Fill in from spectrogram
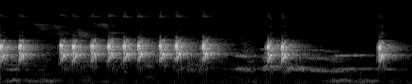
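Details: A sooty-headed bulbul rolls out harsh alarm notes in the morning, a fast burst of rasping pulses followed by separate paired calls and a thin whistle between them.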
